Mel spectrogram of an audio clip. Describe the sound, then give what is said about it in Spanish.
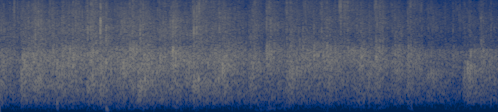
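An audience applauds God steadily, a dense wash of many hands clapping at an even loudness for several seconds with no break and no talking. “¿Por qué no le regalo un fuerte aplauso a Dios?”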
